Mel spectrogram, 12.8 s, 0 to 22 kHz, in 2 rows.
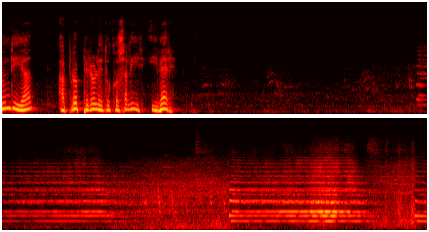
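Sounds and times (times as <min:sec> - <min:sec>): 
speech: 0:00.0 - 0:02.7
low rumble of the moving train: 0:06.0 - 0:12.7
train horn sounding as a train departs a station: 0:06.2 - 0:08.5, 0:09.8 - 0:12.7.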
